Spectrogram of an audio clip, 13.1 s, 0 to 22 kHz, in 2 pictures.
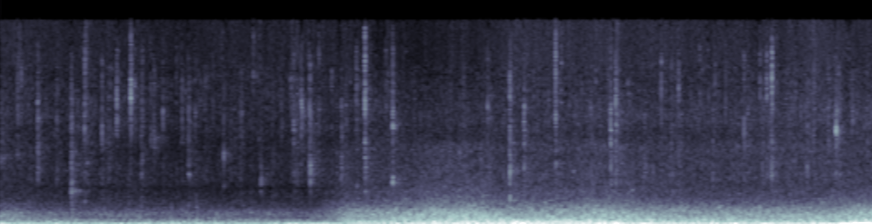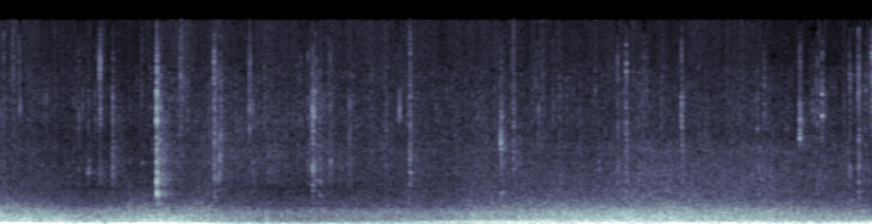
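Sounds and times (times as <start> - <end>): rushing wind: 2.8 - 13.0.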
